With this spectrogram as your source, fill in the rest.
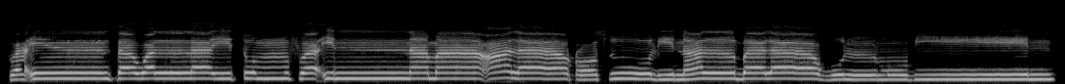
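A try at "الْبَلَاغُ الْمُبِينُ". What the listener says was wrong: Pakai ghoin, jangan pakai g. Gul.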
